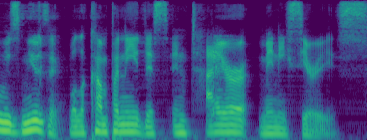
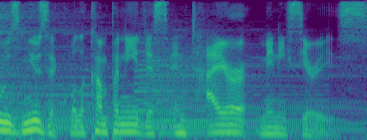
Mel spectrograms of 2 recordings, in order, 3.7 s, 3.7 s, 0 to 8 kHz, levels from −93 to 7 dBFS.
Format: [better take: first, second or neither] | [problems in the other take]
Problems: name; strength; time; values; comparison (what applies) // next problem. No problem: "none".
second | noise reduction (neural mask model DeepFilterNet 3)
